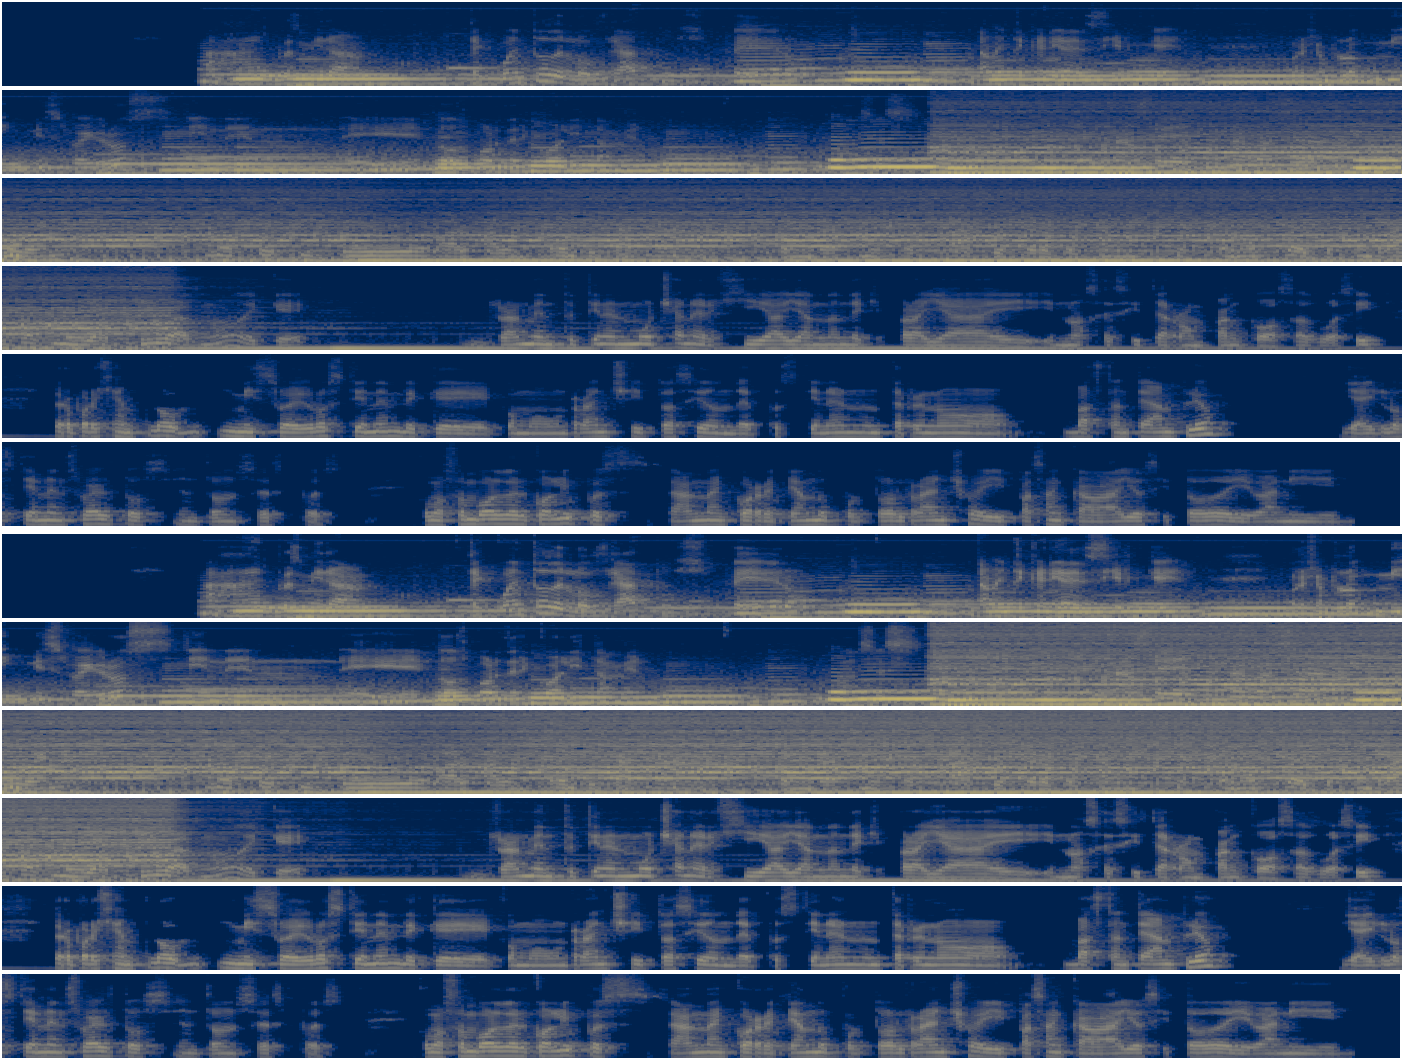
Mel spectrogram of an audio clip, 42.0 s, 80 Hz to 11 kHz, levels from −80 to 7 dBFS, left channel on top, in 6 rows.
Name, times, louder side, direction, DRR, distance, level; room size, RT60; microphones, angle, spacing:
sound 1, 1.0-14.1, equal, ahead, 6.7 m, -23 dB
voice 1, 1.0-1.9 2.3-4.1 4.6-10.3 11.2-11.8 12.2-14.5 15.0-22.5 23.3-34.2 34.7-36.7 37.1-41.8, right 3 dB, 60° right, 6.4 m, -33 dB
sound 2, 11.6-24.3 24.6-27.1, right 4 dB, 80° right, 4.2 m, -25 dB
head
